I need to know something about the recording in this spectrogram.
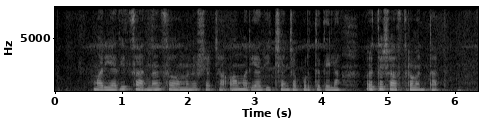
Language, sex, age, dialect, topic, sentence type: Marathi, female, 36-40, Northern Konkan, banking, statement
